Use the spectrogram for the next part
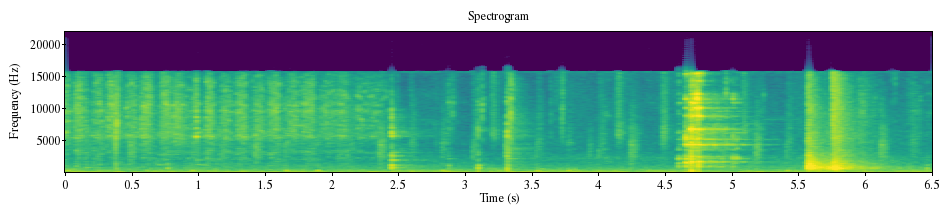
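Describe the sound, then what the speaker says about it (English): Flour is whisked into a mixture in a bowl, producing rhythmic rubbing and scraping strokes with sharper metallic clatters toward the end, close by and with no voices. "Careful not to whisk too fast like I just did, and flour flies up in your face"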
